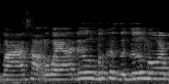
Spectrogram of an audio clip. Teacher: A drool just means that the vowels are pronounced kind of long and sound like they're split into two syllables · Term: southern draw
